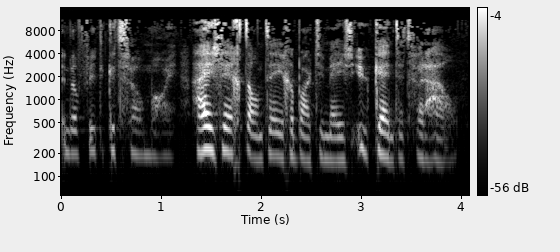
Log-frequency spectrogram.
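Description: A middle-aged woman from the Netherlands preaching a sermon in a church, telling stories with loud exclamations and wearing a microphone. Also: lowish voice, moderate pace, husky. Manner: lively storytelling, loud exclamations, soft-spoken prayer. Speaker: guest preacher.

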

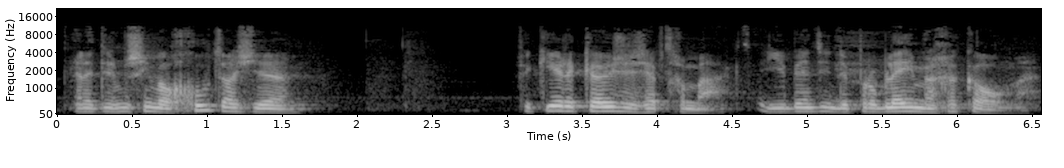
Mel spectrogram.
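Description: A man preaching a sermon, dramatic and emphatic, at times rising to loud outbursts. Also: mid-range voice.

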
